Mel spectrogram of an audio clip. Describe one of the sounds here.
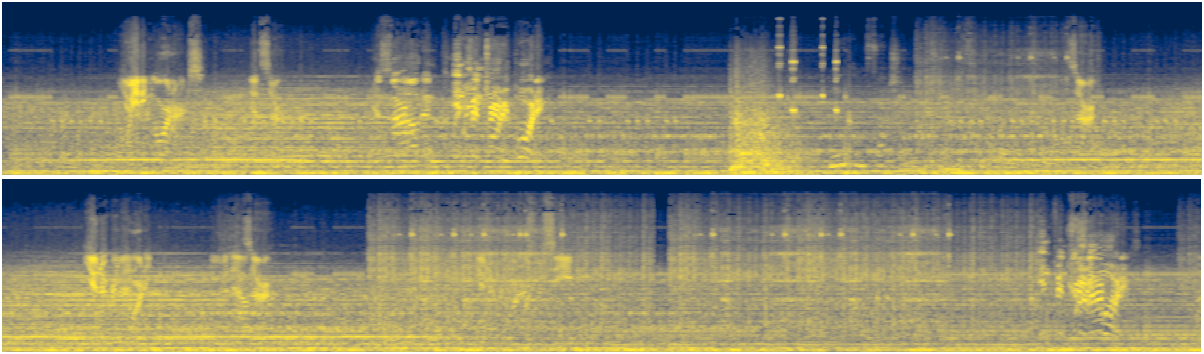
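Small gunfire and explosions crackle in a game battle.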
